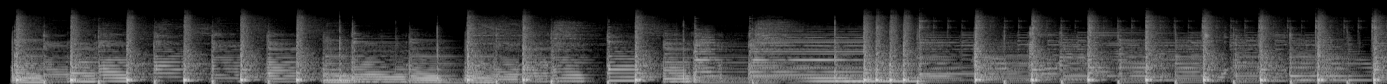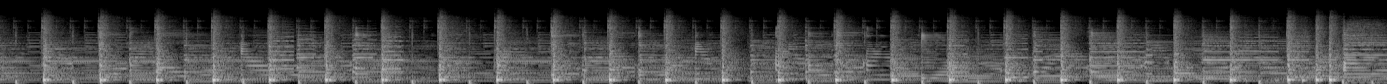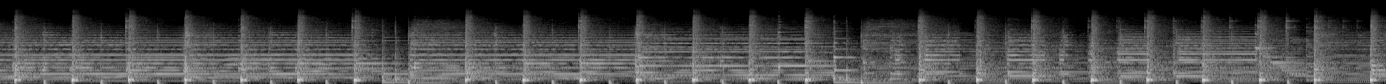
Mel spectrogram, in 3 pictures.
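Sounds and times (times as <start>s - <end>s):
light smooth jazz in Motown style: 0.1s - 41.5s.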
